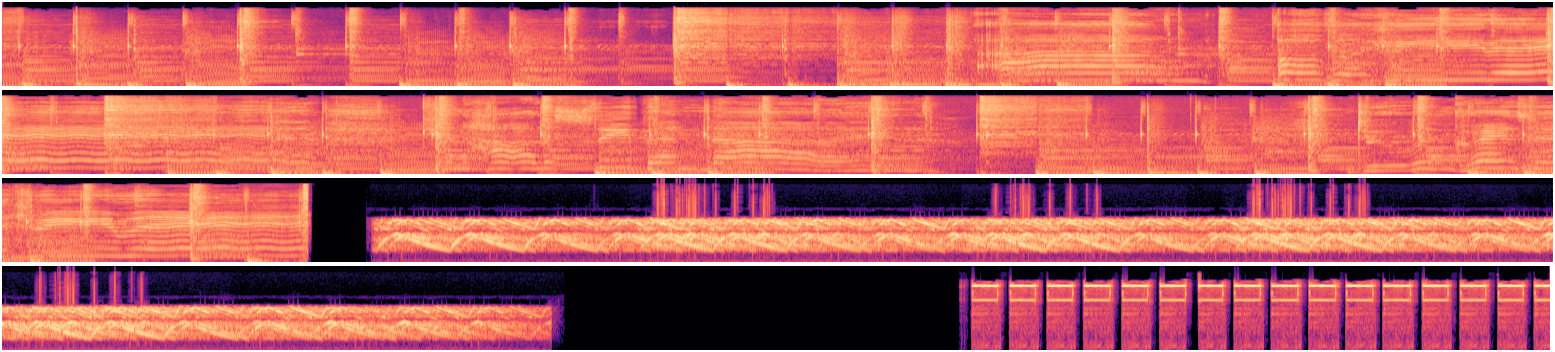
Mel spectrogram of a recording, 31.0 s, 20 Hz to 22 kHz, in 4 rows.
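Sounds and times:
siren alarm wail: 0:02.7 - 0:04.2, 0:17.4 - 0:26.0
fast high-pitched electronic beeping: 0:28.1 - 0:31.0.

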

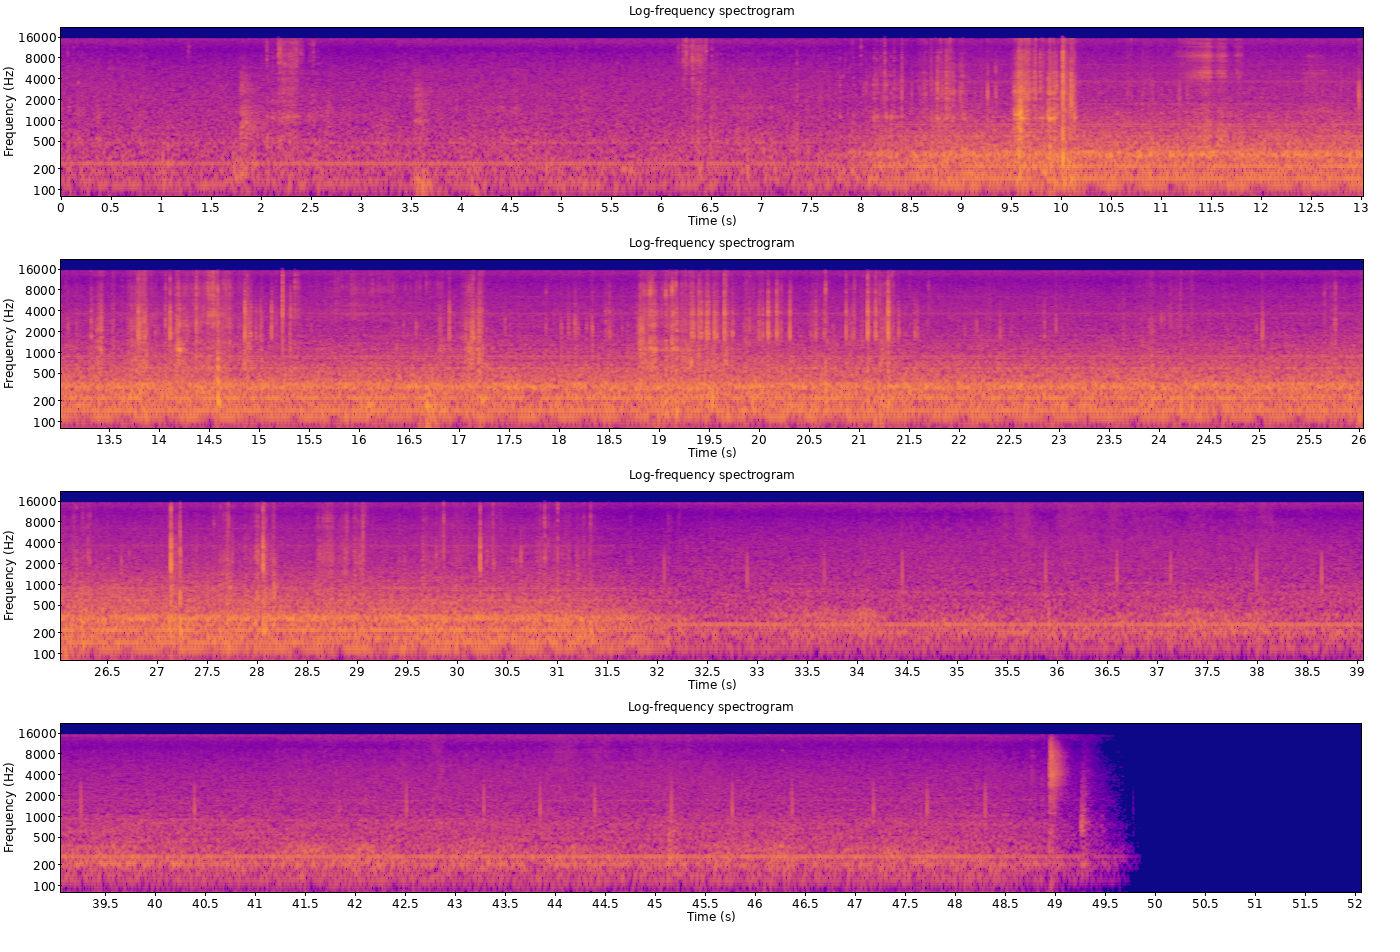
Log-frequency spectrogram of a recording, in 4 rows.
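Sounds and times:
faint low hum: 0:00.0 - 0:49.8
hamster crunching seeds: 0:02.0 - 0:02.6, 0:06.2 - 0:06.6, 0:07.4 - 0:33.0.

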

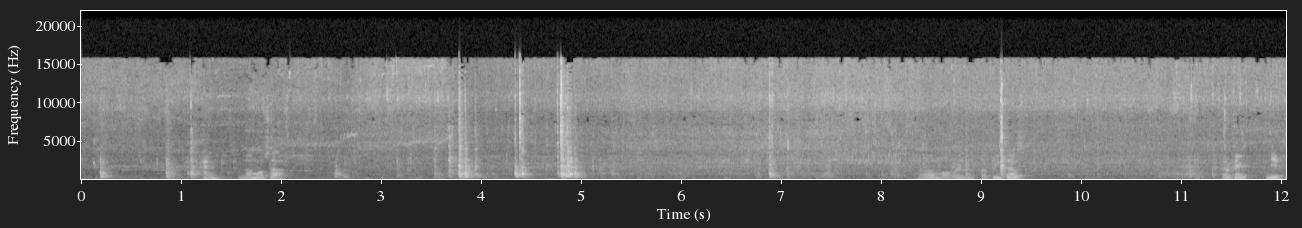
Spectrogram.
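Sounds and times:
chips sizzling in deep fryer: 0:00.0 - 0:12.0
metal clicks of fry basket: 0:03.6 - 0:05.1, 0:08.8 - 0:09.4.

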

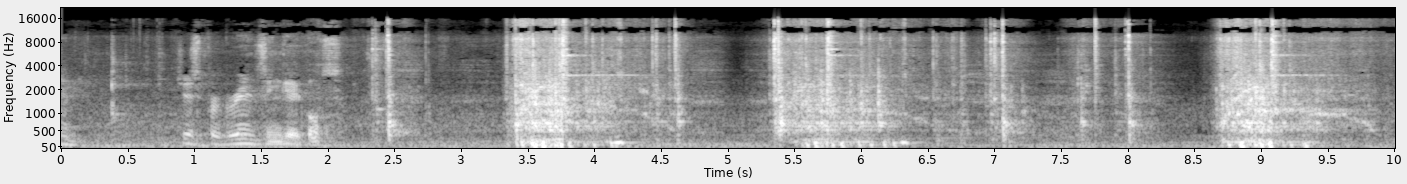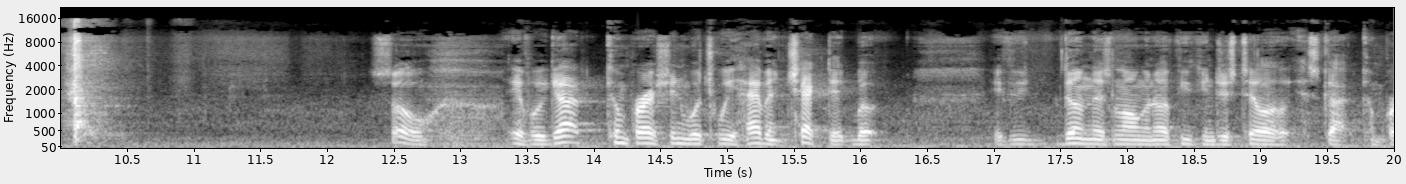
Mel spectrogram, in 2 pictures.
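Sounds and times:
recoil starter cranking engine: 0:02.2 - 0:10.6.

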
